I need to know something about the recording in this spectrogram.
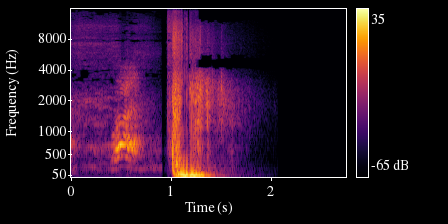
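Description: A gun fires once.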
